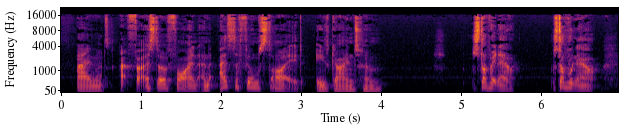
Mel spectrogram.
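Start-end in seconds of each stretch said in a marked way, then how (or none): 5.2-6.7 loud stage whisper. Retelling a man at the cinema telling a teen off, loud stage whisper. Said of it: "clearly not doing it under his breath".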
